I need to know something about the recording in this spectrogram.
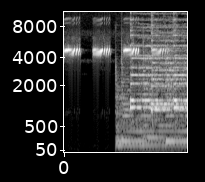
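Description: A cricket chirping in short trills, repeated a little under twice a second. Soft background music comes in about halfway through.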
